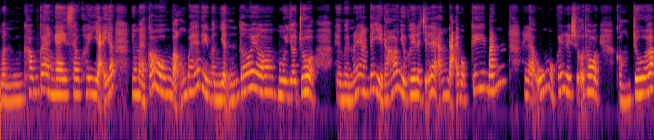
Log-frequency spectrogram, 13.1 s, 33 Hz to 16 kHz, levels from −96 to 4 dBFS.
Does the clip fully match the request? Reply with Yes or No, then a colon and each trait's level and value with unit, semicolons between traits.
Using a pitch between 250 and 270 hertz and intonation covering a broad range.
No: very high, 255 Hz; average, 4.2 semitones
